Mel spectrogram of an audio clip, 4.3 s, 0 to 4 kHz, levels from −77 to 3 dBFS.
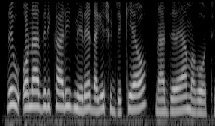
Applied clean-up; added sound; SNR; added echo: none; none; none; none.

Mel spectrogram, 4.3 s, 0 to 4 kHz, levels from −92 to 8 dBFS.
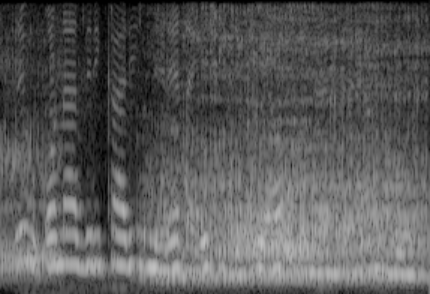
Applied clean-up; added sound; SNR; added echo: none; Growling; 1 dB; reverberation time 0.4 s.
